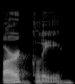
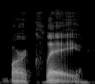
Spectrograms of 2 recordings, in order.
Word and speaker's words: Berkeley: California though I've read it's supposed to be pronounced Barkley like the name of the former NBA player only for some odd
